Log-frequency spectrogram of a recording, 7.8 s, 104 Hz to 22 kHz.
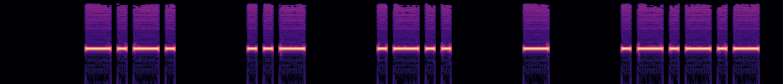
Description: Morse code, heard as a keyed tone, about 15 wpm, spaced as for 8 wpm, 1000 Hz. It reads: CULT.
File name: qotdfiles / 8wpm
